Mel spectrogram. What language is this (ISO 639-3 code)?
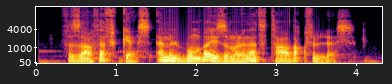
kab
